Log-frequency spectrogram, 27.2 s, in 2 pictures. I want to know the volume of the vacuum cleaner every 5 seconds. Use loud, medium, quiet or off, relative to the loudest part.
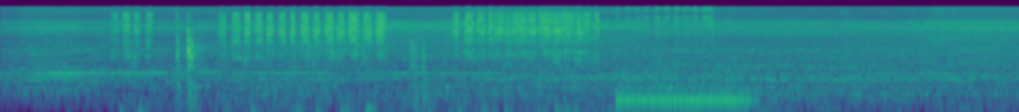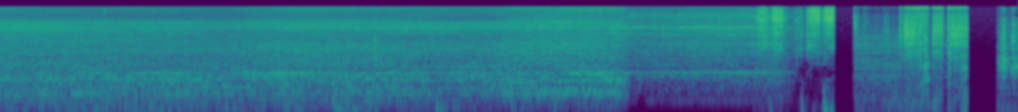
loud, loud, loud, loud, loud, off.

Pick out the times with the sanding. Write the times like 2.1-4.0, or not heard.
1.4-10.2, 23.6-27.1.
